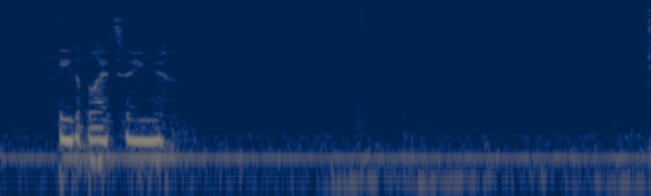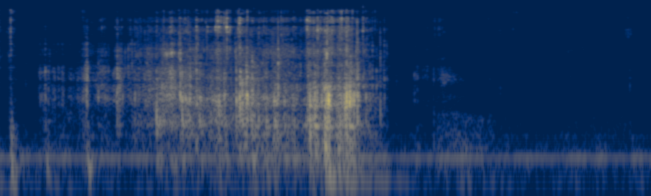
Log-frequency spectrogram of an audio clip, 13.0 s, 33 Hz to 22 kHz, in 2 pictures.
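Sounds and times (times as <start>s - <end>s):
jewelry clinking and rustling: 6.9s - 10.8s.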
